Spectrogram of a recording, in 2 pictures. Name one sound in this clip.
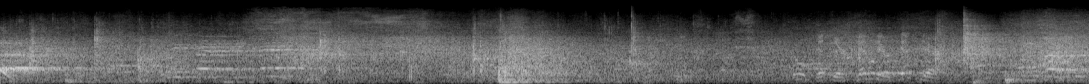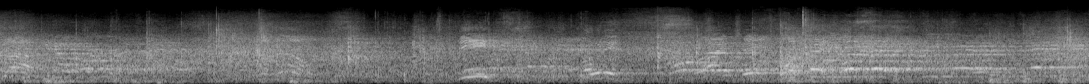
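Skates scrape across the ice in a large echoing rink.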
